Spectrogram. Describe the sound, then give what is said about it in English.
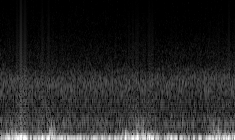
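Wind blowing outdoors, buffeting the microphone with a low, rumbling roar that swells in a few gusts and never falls silent; no voices are heard. “And I'm gonna wait till the wind dies down, and then I'll sing my song.”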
